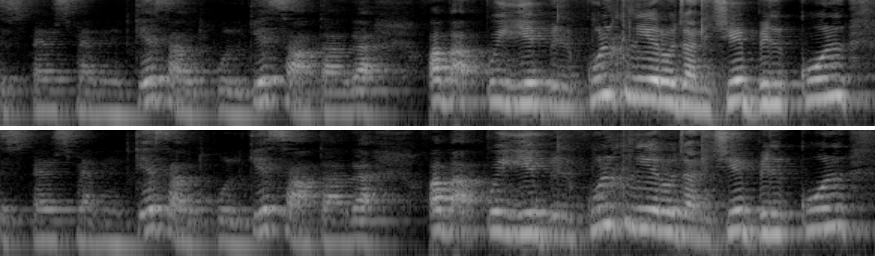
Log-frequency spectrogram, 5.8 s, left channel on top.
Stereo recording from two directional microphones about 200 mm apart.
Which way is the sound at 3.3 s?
60° left (ahead or behind).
